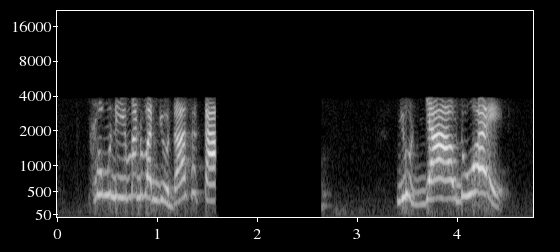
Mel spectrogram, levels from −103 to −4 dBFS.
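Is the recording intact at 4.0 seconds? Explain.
Yes, the speech at 4.0 seconds runs through the AMR narrowband mobile codec path as it should, with its band limit of about 3.8 kHz and no break, dropout or glitch there.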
